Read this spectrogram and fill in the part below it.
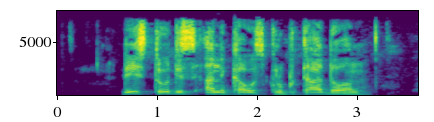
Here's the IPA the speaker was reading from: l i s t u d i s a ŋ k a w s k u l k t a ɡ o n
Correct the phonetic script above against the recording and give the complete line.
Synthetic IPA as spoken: l i s t u d i s a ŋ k a w s k u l p t a d o n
